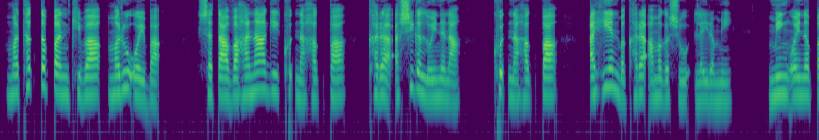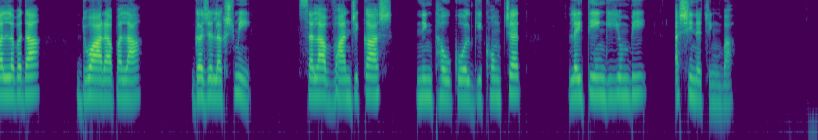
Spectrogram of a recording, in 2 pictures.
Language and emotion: Manipuri, neutral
